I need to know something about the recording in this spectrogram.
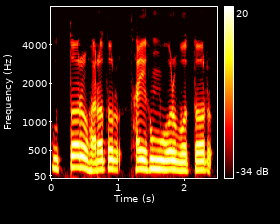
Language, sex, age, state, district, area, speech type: Assamese, male, 30-45, Assam, Barpeta, rural, spontaneous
